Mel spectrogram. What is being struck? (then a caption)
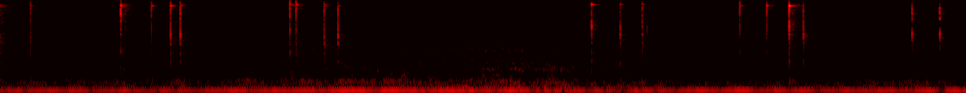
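Small glass bottle with liquid, tapped with nails. Long acrylic nails tap a small glass liquid foundation bottle with a black cap, filled with beige liquid. Sixteen quick, bright clicks with almost no ring stand out over a quiet, steady low hum.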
